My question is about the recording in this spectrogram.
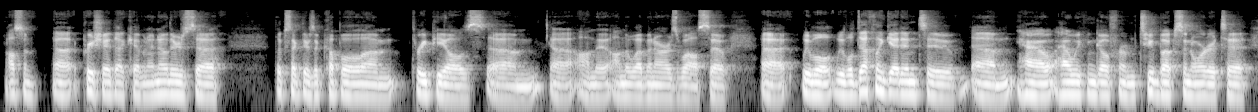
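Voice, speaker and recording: Man, webinar host on a video call; somewhat low voice, halting, filler-heavy, chatty. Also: steady tone. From Canada. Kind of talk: webinar panel moderating.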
